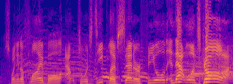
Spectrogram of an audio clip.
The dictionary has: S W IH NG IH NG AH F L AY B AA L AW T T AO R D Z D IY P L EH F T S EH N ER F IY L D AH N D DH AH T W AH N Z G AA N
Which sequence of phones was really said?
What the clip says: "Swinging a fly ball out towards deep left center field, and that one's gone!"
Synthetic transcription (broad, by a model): S W IH NG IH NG AH F L AY B AA L AW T T AO R D Z D IY P L EH F T S EH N ER F IY L D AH N DH AH T W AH N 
